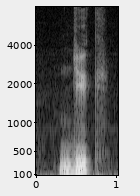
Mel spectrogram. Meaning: duke (nobleman)
- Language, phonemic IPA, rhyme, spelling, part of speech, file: French, /dyk/, -yk, duc, noun, Fr-duc.ogg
